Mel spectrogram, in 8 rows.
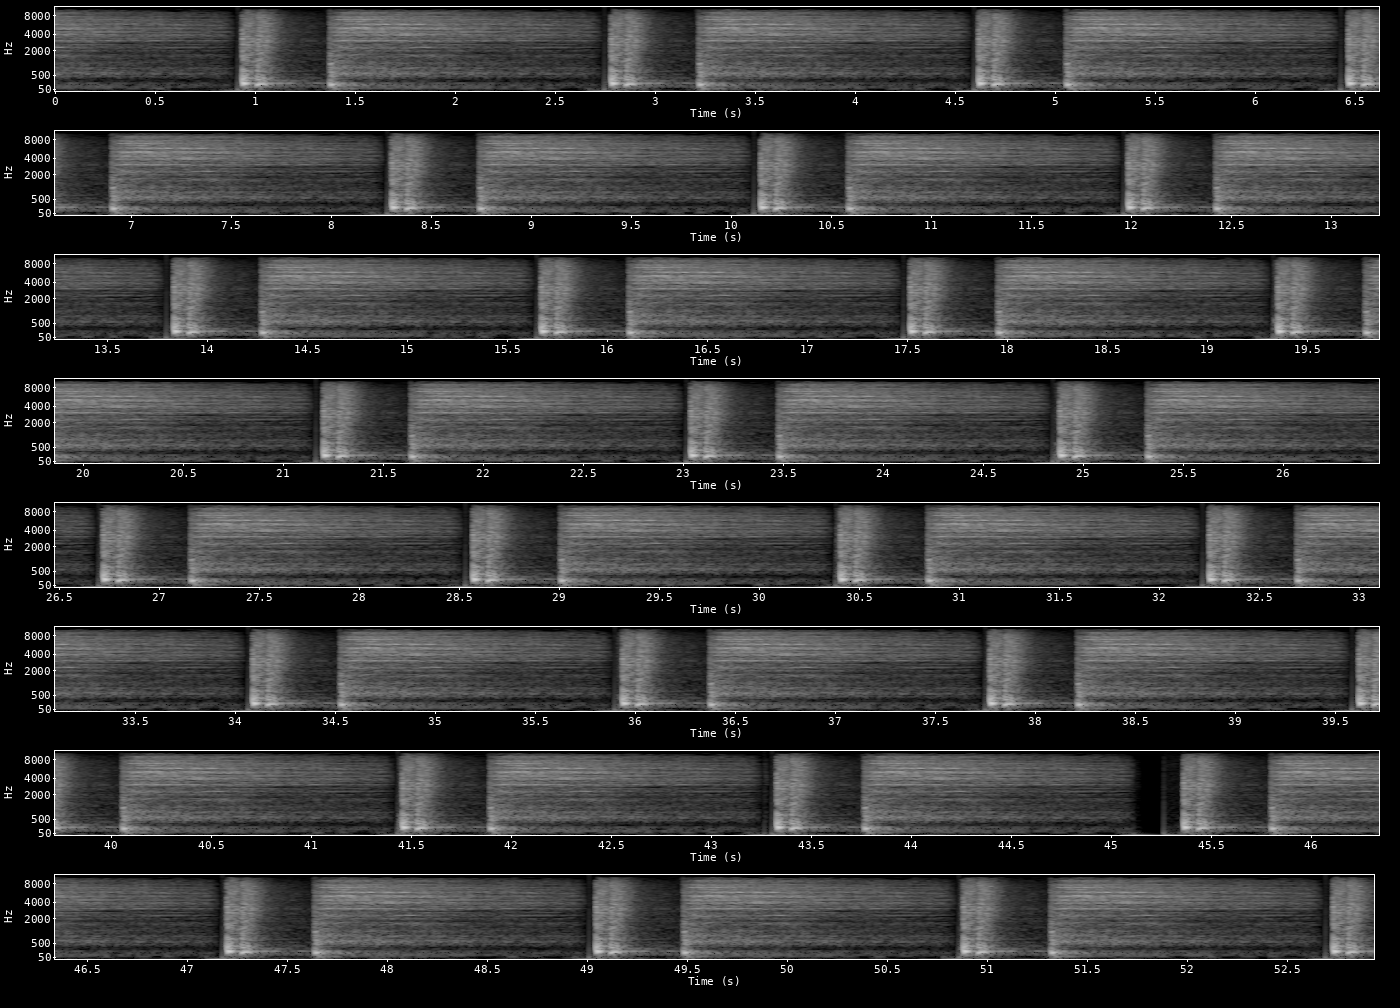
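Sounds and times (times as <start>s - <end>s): drum hits: 37.7s - 38.5s, 39.6s - 40.4s, 43.3s - 44.2s, 45.3s - 46.2s, 47.2s - 48.0s, 49.0s - 50.0s, 50.8s - 51.7s.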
